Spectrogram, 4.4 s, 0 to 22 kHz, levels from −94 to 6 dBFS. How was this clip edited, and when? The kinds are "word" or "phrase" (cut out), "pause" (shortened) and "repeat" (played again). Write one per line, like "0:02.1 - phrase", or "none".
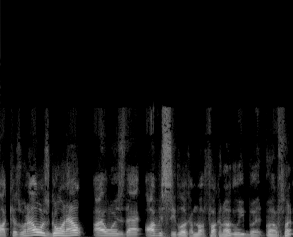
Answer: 0:01.3 - pause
